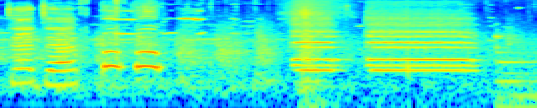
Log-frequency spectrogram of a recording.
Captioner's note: mimics train whistle; train whistle toots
